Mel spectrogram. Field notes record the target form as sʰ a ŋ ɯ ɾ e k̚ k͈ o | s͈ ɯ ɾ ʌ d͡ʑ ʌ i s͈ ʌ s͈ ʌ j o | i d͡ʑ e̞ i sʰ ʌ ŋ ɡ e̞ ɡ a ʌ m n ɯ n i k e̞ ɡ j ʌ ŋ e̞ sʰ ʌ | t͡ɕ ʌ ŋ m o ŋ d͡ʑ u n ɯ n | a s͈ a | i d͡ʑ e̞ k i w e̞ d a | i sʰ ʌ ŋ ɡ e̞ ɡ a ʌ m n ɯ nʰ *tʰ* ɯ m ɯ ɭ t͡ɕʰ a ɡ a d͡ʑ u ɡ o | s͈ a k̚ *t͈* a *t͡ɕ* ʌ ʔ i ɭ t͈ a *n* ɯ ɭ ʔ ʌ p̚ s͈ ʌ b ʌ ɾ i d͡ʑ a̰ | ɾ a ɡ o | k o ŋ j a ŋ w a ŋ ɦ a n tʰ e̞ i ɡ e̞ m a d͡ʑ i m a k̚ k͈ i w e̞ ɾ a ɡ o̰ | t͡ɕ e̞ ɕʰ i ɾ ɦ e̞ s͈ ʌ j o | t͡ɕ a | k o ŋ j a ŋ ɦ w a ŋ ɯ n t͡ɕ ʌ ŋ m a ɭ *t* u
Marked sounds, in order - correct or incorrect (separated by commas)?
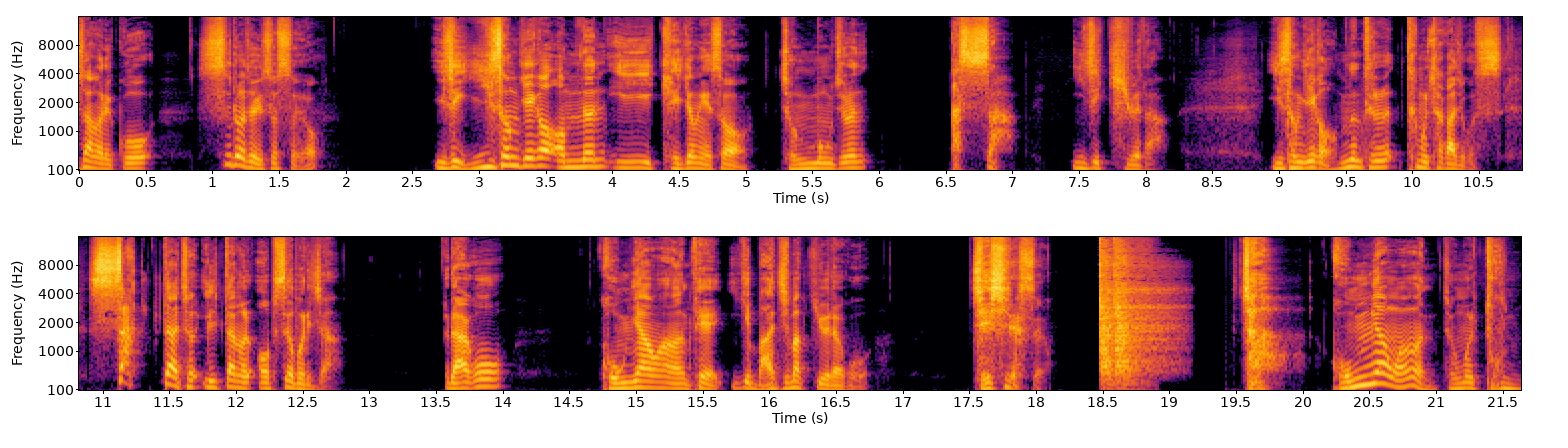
correct, correct, correct, incorrect, correct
